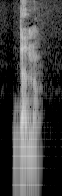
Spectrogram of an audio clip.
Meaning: acronym of département d'outre-mer (“overseas department”)
- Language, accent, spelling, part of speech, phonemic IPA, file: French, France, DOM, noun, /dɔm/, LL-Q150 (fra)-DOM.wav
